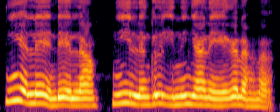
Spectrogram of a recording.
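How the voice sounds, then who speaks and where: A woman's voice: mid-range voice, animated, a little fast, dark tone, clear, resonant tone, no room sound, studio quality, lightly acted. A woman voicing a tender, affectionate young man in a read-aloud story.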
